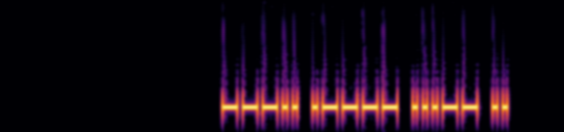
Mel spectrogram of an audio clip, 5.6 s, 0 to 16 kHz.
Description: Morse code, heard as a keyed tone, about 25 wpm, 700 Hz. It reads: 813I
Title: Speed-Racing - Four Letter-Number Combinations - 20wpm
